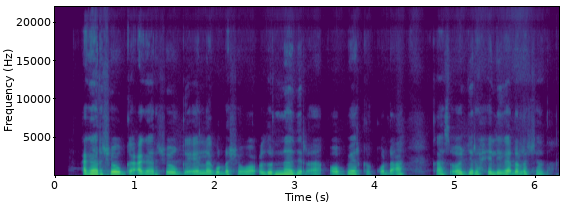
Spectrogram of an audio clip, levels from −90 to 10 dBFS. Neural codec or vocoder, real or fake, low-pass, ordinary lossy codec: vocoder, 44.1 kHz, 128 mel bands every 256 samples, BigVGAN v2; fake; none; none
